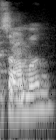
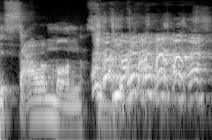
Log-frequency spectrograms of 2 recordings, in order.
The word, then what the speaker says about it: salmon: Some salmon. Salmon. My mother would say salamon. They pronounce all the letters, right? All the letters.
